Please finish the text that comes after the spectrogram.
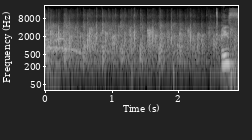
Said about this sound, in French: On les a applaudis tantôt, on peut les réapplaudir, puis applaudissez-vous donc, vous.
